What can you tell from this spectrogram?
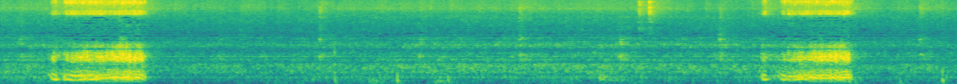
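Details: Apple Head Chihuahua, a dog with a shorter snout than its Deer Head siblings, snoring while asleep: two loud, rough, rumbling snores about seven seconds apart, each lasting roughly a second, with quiet breathing between.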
